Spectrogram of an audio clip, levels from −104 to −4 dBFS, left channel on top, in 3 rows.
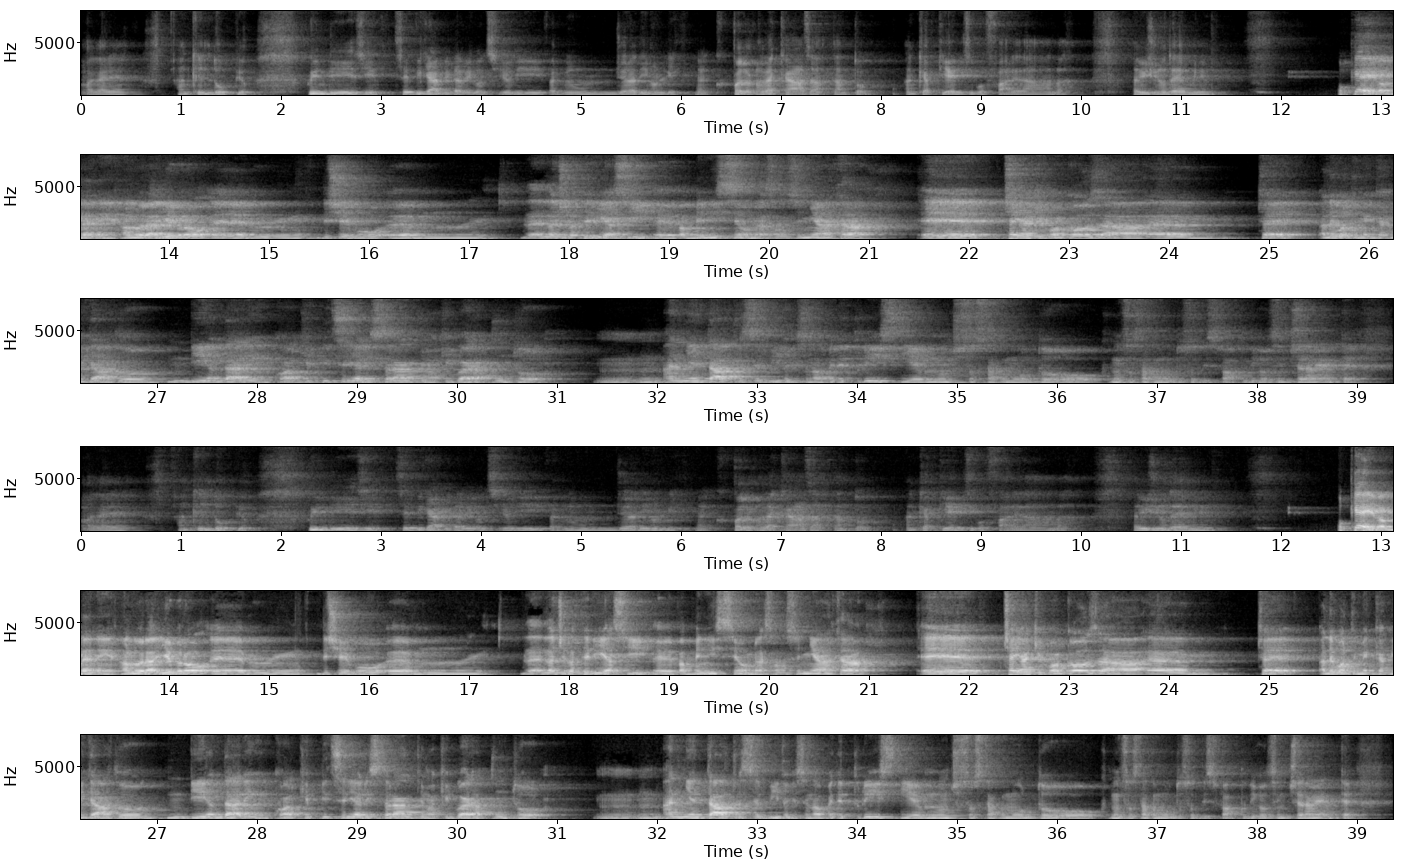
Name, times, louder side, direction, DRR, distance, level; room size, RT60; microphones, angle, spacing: voice 1, 0.0-7.9 8.2-11.4 11.7-11.9, left 4 dB, 75° left, 6 dB, 0.4 m, -40 dB
voice 2, 12.6-17.2 17.5-21.1 21.5-24.4 24.9-30.9 31.4-39.2, right 5 dB, 60° right, 6 dB, 0.4 m, -26 dB
5.8 x 3.6 x 2.3 m, 0.97 s
head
